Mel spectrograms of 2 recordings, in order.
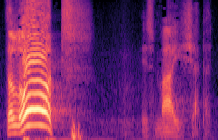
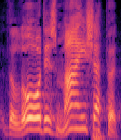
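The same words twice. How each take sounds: First: The stress is on "Lord". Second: The stress is on "my".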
